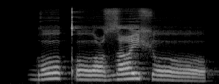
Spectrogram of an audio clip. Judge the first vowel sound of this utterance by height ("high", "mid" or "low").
mid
